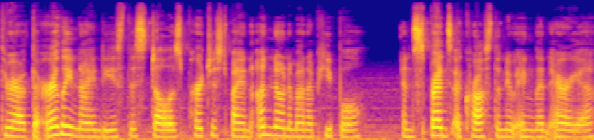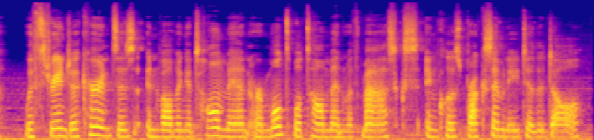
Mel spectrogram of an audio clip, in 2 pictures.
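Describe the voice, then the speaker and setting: A woman's voice: medium pitch, fairly even intonation, fairly quick, creaky. A woman narrating a scripted video essay in a matter-of-fact way, with casual, dryly irreverent asides. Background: music.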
